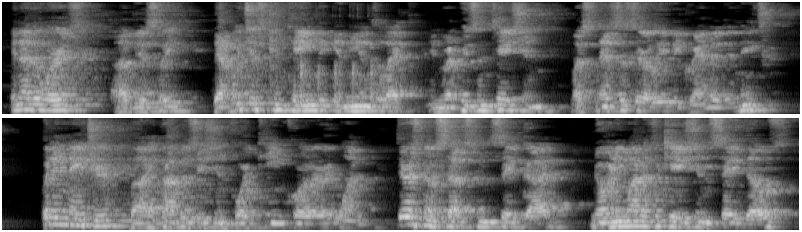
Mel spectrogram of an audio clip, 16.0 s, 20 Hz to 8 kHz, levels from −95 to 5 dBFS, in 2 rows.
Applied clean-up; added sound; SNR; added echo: classical method WPE with log-MMSE.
